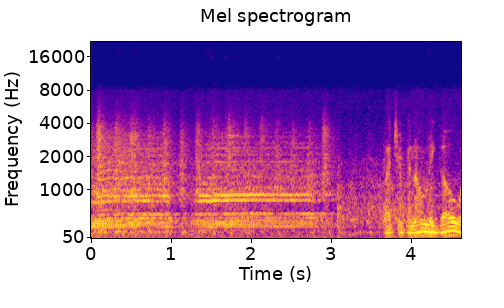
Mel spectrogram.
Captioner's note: horn blowing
